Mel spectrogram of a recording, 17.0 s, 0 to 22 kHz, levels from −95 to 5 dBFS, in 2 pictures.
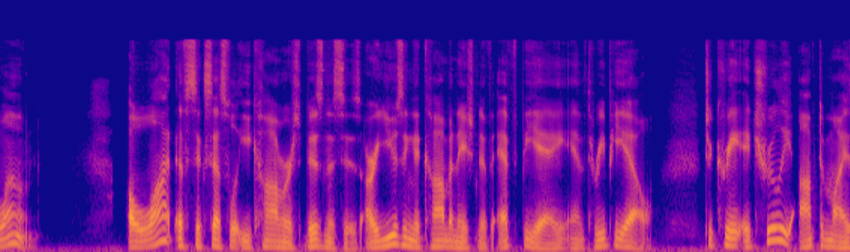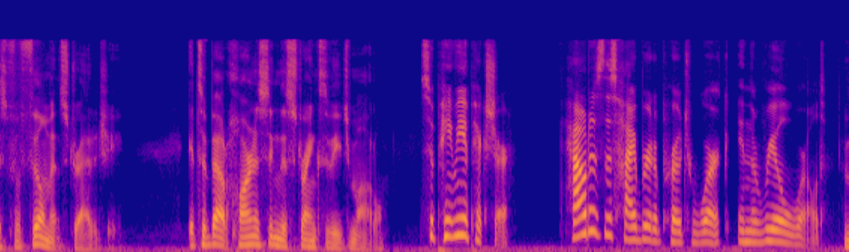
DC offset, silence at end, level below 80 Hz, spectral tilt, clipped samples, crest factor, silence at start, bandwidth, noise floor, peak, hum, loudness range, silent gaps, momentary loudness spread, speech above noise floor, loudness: under 0.1%; 0 s; -46 dBFS; -5.5 dB/octave; under 0.1%; 26 dB; 0 s; 12 kHz; -60 dBFS; -2 dBFS; none; 3 LU; none; 12 LU; 35 dB; -26 LUFS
